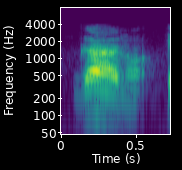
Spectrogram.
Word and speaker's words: GHA: まあ、そういう世界から離れて、今教会を拠点にして、若い人のですね劇団を作ってですね、ガーという、ガーというのはガは、ごめんなさいのガ、アーのガーの A は、 G はごめんなさいの G、 A はありがとうの A、 H は半分子の H、それで GHA と書いてガーと読むんですね。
